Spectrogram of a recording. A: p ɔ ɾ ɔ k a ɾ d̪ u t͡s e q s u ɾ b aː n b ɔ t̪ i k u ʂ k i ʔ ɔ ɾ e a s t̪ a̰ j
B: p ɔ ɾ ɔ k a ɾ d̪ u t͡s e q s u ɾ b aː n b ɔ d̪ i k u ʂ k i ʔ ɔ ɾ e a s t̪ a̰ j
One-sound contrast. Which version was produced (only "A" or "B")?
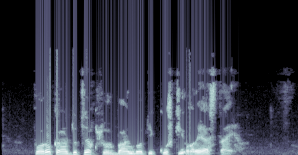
A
